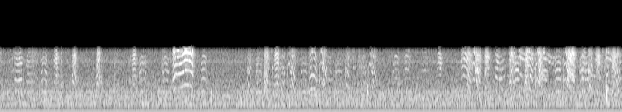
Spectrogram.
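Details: Tame finch learning to sing: a busy run of short chirps and upturned notes with stacked overtones, louder bursts near three seconds and again from seven to nine seconds, over a steady low background hum.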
